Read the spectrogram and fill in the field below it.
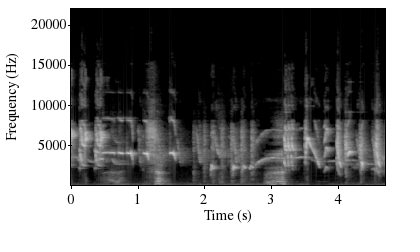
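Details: Oriental magpie-robin in an aggressive, fired-up state, used as a lure to provoke other magpie-robins into singing: loud, varied, rapid run of clear whistles, sharp chirps and buzzy rasping notes, with pitch sweeping up and down.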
